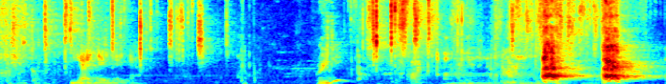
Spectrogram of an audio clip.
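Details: Two Shih Tzus squabbling over a toy: low rumbling growls in the first second, a short quieter stretch, then two sharp, loud barks close together near the end.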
